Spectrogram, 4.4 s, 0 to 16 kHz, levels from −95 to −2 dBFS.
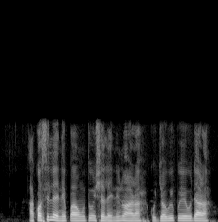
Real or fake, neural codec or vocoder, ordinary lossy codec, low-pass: real; none; MP3, 96 kbps; 7.2 kHz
